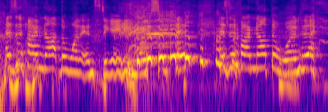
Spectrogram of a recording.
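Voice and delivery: high, loud protest through laughter; laughing indignation. Real, not acted. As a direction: protest incredulously while cracking up. Laughing mock protest at friend.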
